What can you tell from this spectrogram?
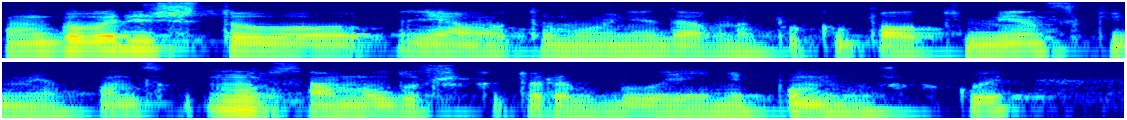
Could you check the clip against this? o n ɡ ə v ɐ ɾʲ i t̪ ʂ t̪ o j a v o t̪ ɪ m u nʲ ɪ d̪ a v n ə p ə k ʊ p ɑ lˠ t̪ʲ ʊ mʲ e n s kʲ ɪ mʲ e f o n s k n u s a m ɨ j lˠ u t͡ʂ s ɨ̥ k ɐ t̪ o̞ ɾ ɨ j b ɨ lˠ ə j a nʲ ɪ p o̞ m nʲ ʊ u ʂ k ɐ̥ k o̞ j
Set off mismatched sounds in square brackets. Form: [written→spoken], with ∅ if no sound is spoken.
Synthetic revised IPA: o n ɡ ə v ɐ ɾʲ i t̪ ʂ t̪ o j a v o t̪ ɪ m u nʲ ɪ d̪ a v n ə p ə k ʊ p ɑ lˠ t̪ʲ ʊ mʲ e n s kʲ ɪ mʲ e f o n s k n u s a m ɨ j lˠ u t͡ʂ [s→ʂ] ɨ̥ k ɐ t̪ o̞ ɾ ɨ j b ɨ lˠ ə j a nʲ ɪ p o̞ m nʲ ʊ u ʂ k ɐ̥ k o̞ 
